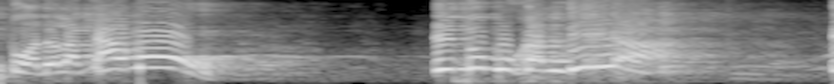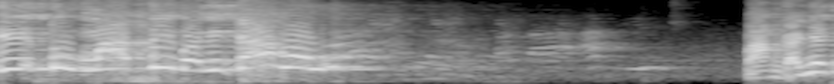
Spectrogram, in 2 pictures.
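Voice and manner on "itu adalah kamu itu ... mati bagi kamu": preaching shout. Real, not acted. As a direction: hammer it home to the crowd. Preacher driving the point home.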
